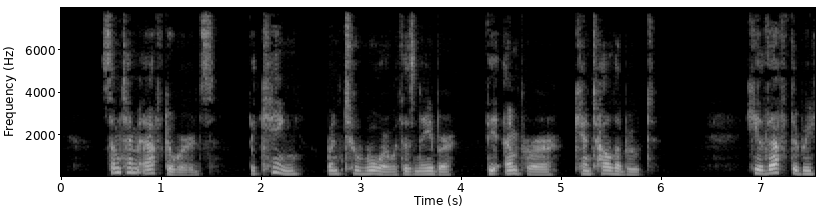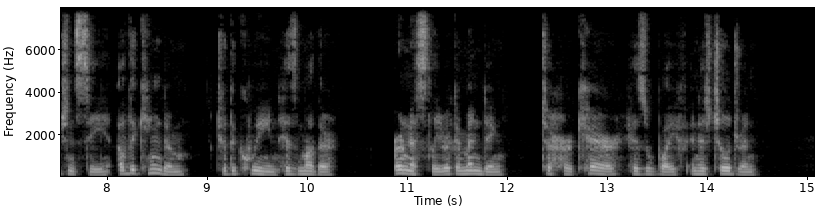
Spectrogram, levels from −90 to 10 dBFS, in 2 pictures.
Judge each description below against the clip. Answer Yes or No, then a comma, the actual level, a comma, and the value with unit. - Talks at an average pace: Yes, average, 145 wpm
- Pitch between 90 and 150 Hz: Yes, medium, 140 Hz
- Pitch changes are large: No, average, 3.5 semitones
